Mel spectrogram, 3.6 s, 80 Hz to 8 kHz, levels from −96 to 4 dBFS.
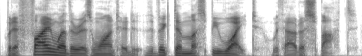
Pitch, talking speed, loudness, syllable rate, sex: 100 Hz, 230 wpm, -22 LUFS, 5.7 syllables/s, male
